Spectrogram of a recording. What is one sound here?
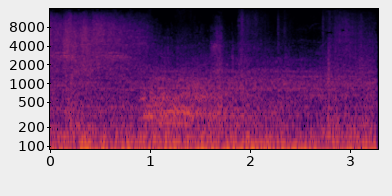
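A huge creature roars deeply.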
